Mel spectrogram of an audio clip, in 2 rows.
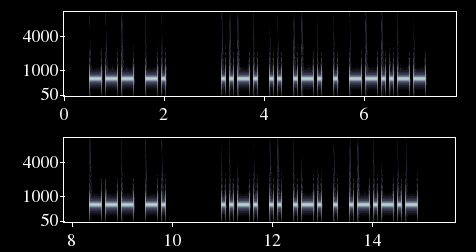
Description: Morse code, heard as a keyed tone, about 15 wpm, 700 Hz. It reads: ON FIRE, ON FIRE.
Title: 2x Word-Spacing - Sentences from Top 400 Words - 15wpm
